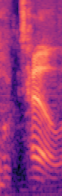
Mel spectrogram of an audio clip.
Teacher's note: The word hotel, the accent is at the end on that E.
